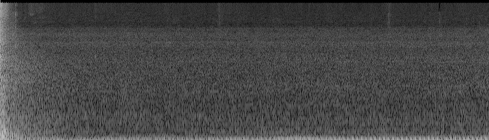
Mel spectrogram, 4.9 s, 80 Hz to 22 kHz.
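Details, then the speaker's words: 1949 Willys Overland Jeepster with a 3.8 L GM V6 (possibly Buick), recently rebuilt carb and automatic transmission, warmed up after some choke: steady, even low idle with no misses, knocks or hunting; running smooth. "All right, now you can hear it. Sounds like it's running pretty smooth."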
